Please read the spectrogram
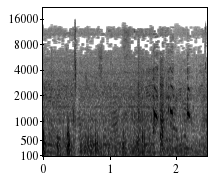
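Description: Steady low drone of an airliner cabin, with people's voices over it.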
